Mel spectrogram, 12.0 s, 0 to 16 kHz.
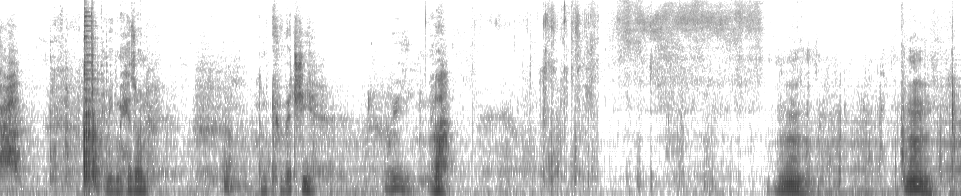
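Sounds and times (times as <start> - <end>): faint chewing: 5.8 - 8.6.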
